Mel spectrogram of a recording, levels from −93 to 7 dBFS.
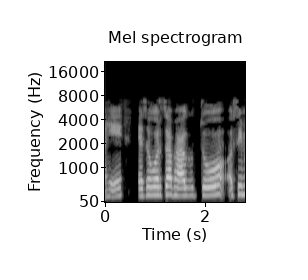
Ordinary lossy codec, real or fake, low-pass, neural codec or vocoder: MP3, 32 kbps; real; 7.2 kHz; none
